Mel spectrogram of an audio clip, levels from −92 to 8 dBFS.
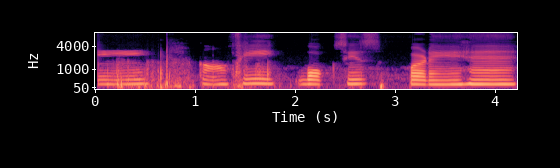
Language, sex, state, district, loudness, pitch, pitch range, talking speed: Hindi, female, Punjab, Fazilka, -16 LUFS, 190 Hz, 185-195 Hz, 70 wpm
